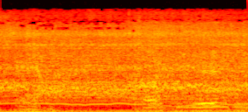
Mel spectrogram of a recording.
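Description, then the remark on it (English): A car engine revs hard and steadily in a power burnout, a loud, continuous roar whose pitch wavers up and down over a couple of seconds. “Just a power burnout right there.”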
